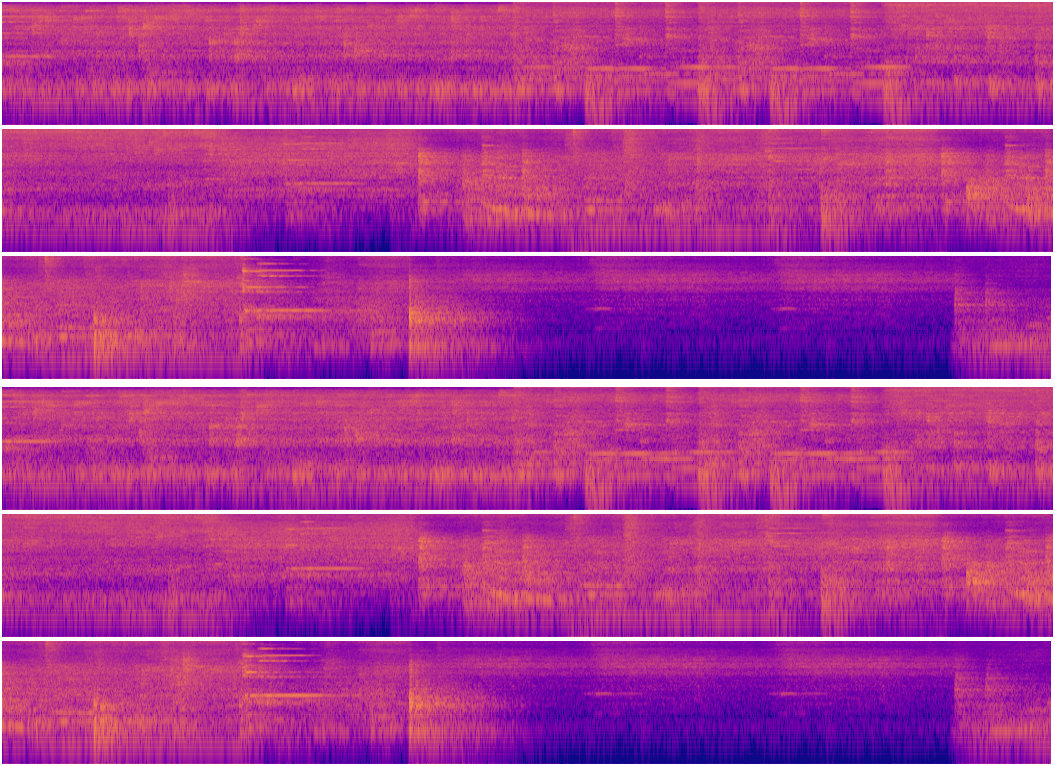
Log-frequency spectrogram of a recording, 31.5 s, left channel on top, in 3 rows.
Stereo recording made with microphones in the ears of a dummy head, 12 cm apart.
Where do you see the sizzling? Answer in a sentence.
In this clip you hear the sizzling on the left.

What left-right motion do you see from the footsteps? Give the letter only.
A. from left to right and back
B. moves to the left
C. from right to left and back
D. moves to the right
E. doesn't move
A.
